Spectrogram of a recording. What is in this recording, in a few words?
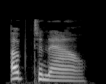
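"up to now", English, British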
